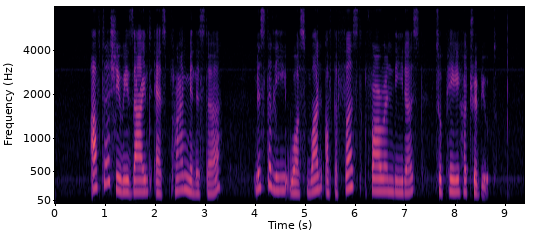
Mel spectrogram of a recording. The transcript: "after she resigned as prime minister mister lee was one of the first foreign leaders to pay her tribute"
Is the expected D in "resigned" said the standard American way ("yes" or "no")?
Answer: yes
